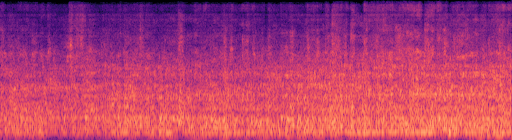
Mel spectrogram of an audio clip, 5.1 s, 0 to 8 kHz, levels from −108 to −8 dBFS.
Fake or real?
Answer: fake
